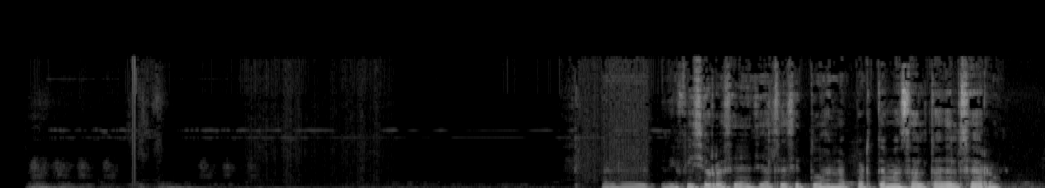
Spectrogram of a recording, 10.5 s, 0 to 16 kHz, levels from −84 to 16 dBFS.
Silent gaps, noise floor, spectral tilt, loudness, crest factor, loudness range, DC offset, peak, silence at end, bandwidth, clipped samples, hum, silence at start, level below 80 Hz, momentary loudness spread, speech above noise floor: none; -72 dBFS; -5 dB/octave; -26 LUFS; 24 dB; 20 LU; under 0.1%; -6 dBFS; 0.45 s; 11.5 kHz; under 0.1%; none; 0.3 s; -64 dBFS; 21 LU; 47 dB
